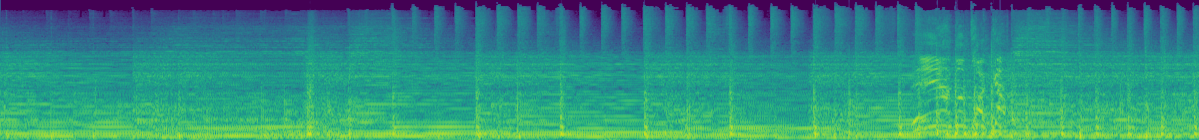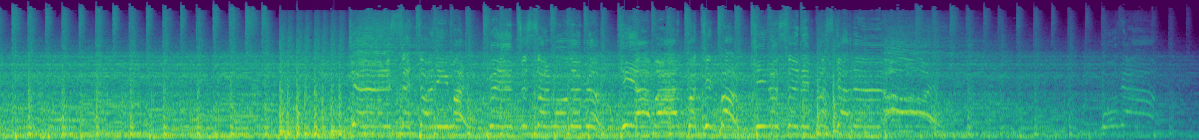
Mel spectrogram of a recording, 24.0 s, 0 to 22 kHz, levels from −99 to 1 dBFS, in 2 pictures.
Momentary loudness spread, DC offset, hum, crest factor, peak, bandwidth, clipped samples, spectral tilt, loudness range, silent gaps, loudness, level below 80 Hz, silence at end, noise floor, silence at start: 7 LU; under 0.1%; none; 14 dB; 0 dBFS; 18.5 kHz; under 0.1%; -6 dB/octave; 4 LU; none; -14 LUFS; -32 dBFS; 0.25 s; -36 dBFS; 0 s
